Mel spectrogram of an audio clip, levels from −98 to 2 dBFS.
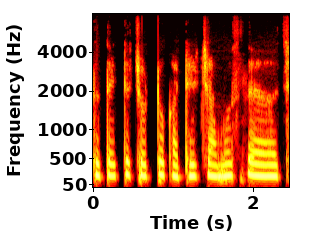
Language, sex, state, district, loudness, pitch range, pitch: Bengali, female, West Bengal, North 24 Parganas, -15 LUFS, 195-215 Hz, 205 Hz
